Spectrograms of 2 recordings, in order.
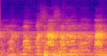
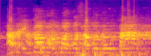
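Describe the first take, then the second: First: Said in the usual way. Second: Higher, louder playful complaint; mock pained protest. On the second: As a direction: protest as if your hair is pulled. Pretend pain at hair pulling. (kunwaring nasasaktang pag-angal)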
